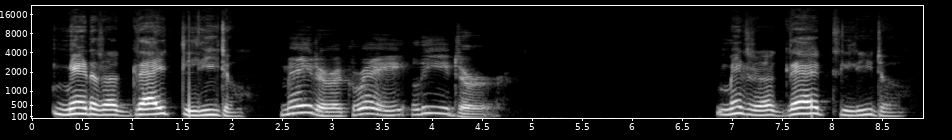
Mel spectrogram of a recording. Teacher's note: You just go down at the end with der.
